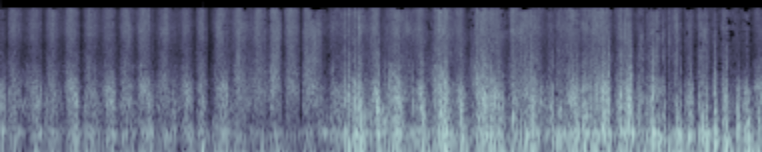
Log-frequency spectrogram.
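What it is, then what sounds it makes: Foam microphone windscreen being scratched. Fingertips and nails scratch and rub fast across a black foam windscreen on a silver condenser microphone. The result is a dense, continuous stream of muffled, boomy scraping and thumping, heavy in low rumble with little brightness, pulsing rapidly from start to finish.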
